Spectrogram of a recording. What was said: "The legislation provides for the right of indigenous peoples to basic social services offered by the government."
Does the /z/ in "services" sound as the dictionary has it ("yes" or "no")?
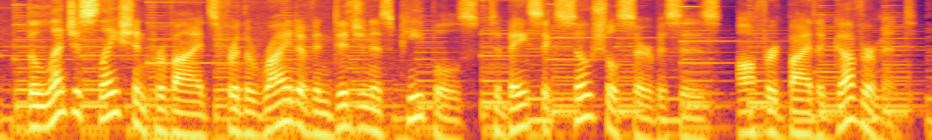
yes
